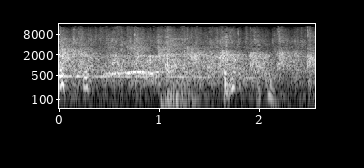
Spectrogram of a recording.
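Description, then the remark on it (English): A crowd claps steadily for a few seconds, the dense applause mixed with a few scattered cheers and voices, even in loudness throughout. “You should cheer now. Cheers.”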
